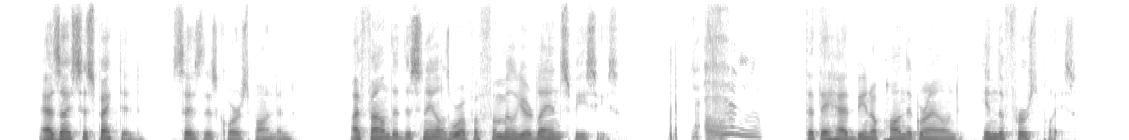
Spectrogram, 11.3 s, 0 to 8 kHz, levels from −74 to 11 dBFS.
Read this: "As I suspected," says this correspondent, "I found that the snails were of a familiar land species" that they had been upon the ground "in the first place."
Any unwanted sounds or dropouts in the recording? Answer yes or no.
yes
